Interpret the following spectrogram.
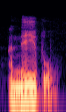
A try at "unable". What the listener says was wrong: It's just your A sound. Make it a long A, a hard A sound. Unable.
